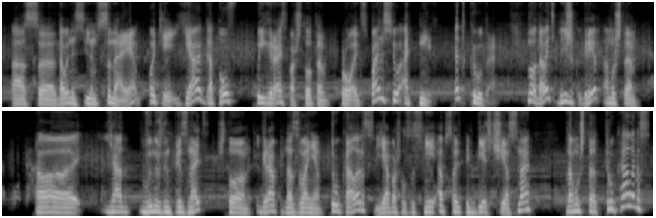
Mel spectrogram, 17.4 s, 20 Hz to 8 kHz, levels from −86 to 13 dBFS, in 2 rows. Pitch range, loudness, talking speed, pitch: 130-160 Hz, -20 LUFS, 150 wpm, 145 Hz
